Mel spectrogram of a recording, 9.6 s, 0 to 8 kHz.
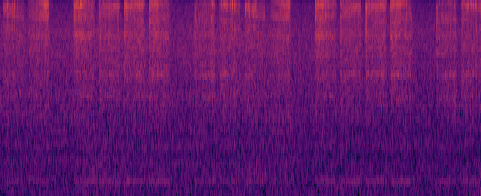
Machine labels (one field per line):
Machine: slide rail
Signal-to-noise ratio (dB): -6 dB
